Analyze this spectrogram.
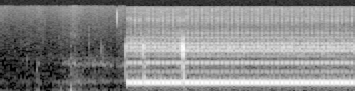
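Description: A telephone rings on an outgoing call, a loud, steady electronic ringback tone that starts after about a second of near silence with faint clicks and continues unbroken to the end.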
